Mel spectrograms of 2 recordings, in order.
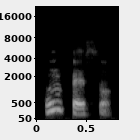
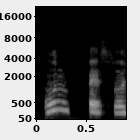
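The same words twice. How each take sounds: First: "un peso" run together as "umpeso"; linked, N as M. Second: "un peso" broken after "un", higher; pause between syllables. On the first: Teacher correcting the mistake, "un peso" joined with an M. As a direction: glide from "un" into "peso" without a gap, lips closed on M. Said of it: "Se pronuncia con una, una M". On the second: Teacher showing the Korean mistake, "un" cut off from "peso". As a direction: split "un / peso" with a clear gap, N kept. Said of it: "suele dar pausa entre sílabas". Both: Shown as a demonstration.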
